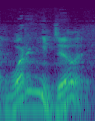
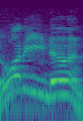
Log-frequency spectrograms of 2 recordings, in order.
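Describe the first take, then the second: First: Mild abrupt demand. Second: Sharp, much higher mock demand; abrupt demand. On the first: Retold or imitated. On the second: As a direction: snap the question like a startled client. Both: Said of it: "he can have an abrupt tone sometimes".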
